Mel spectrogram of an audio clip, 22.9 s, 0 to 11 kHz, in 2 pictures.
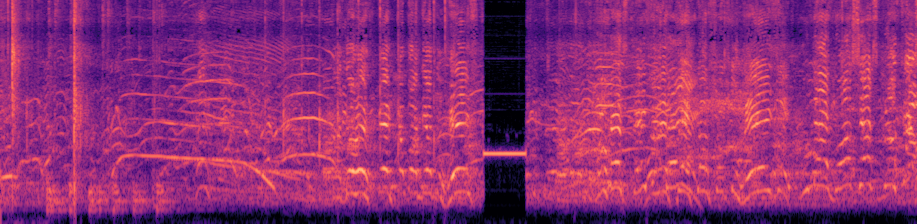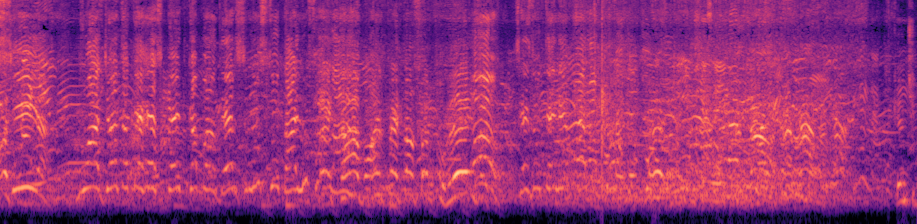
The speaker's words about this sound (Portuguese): Isso foi em Mococa, São Paulo, 2019. O estalo é o barulho do chicote de dois grupos de palhaços se enfrentando.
